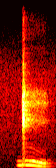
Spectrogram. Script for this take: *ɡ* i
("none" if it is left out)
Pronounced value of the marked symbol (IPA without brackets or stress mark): ɡ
